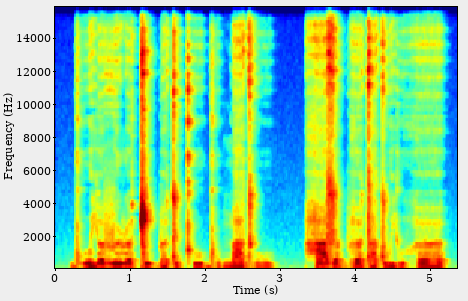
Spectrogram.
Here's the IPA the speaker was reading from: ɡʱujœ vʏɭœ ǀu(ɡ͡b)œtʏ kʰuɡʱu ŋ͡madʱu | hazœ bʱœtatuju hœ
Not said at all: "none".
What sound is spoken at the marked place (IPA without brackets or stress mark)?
ɡ͡b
